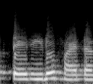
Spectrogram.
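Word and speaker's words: Pteridophyta: ब्रायोफाइटा जिनो sperm या टेरिडोफाइटा तो इस इस जगह प पी जो होता है वो साइलेंट होता है इसका प्रोनंसिएशन जो है वो हम लोग टेरिडोफाइटा करते हैं तो एंफीबियन प्लांट जो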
